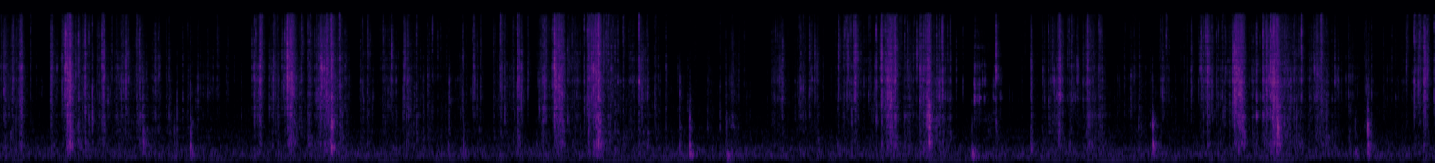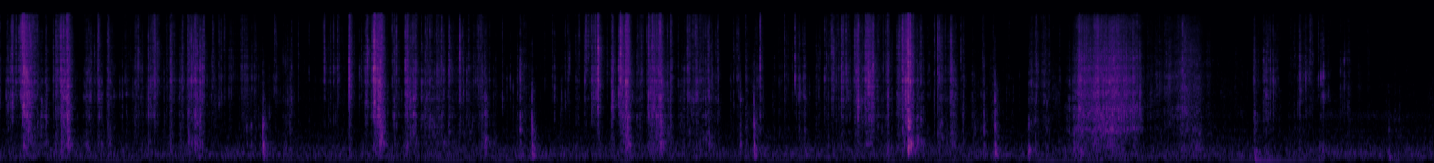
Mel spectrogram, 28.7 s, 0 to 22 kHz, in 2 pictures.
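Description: Trading card packs (2023 Panini Contenders football hobby packs) being torn open, their wrappers crinkling, and cards slid and shuffled through the hands. It is a steady run of short scratchy rustles, with one longer rustle near the end.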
